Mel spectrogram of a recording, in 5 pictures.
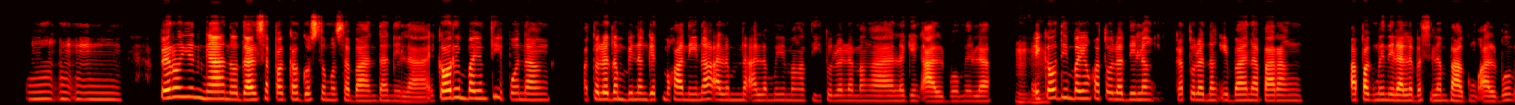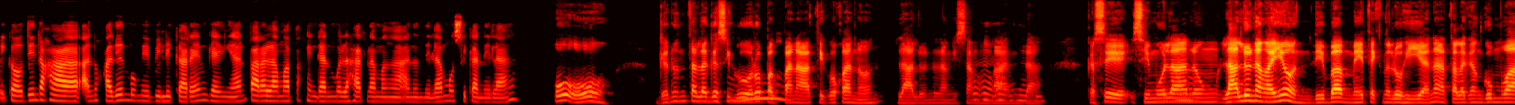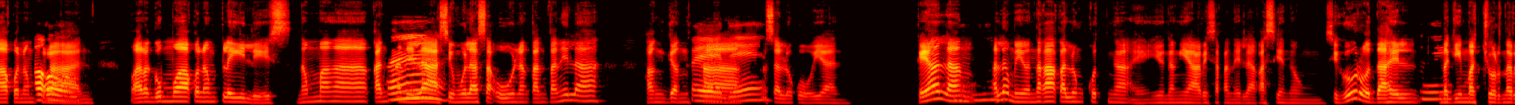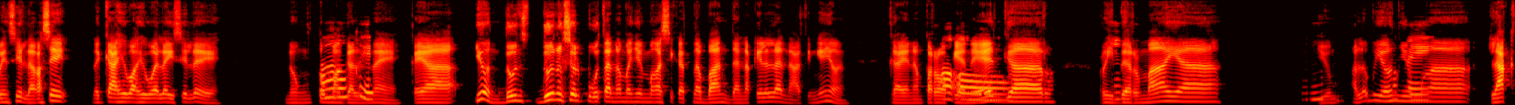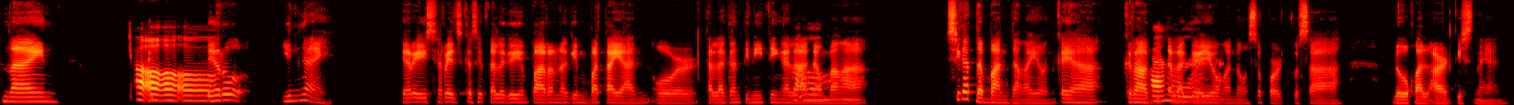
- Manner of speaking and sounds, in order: in English: "playlist"; other background noise; in English: "local artist"
- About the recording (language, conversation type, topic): Filipino, podcast, May lokal na alagad ng sining ka bang palagi mong sinusuportahan?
